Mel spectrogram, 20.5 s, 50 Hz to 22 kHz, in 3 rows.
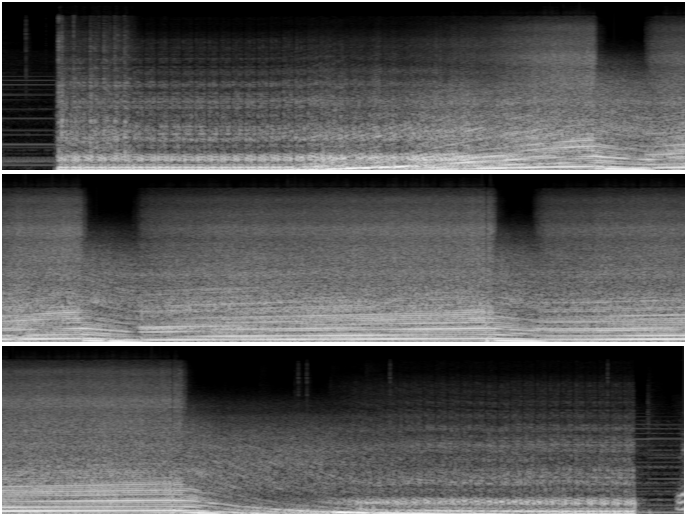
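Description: A Ford 255 Windsor V8 with twin straight mufflers in the Automation game revs loudly, rising and falling through several sharp throttle blips before settling into a steady drone and cutting off, with no talk.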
